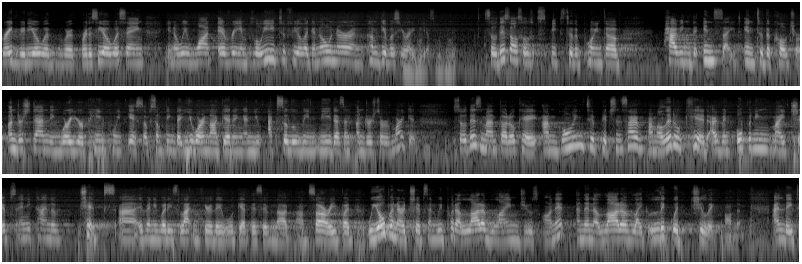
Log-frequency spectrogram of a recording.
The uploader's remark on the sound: In front of a live audience at Upfront Summit 2016.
